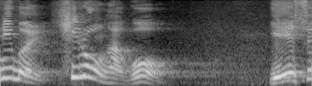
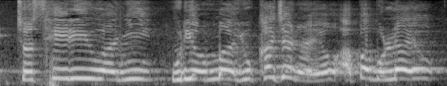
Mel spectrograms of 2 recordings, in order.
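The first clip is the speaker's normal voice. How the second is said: high, whining daughter act; 살로메; 6 semitones higher than usual. Acted. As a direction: complain to daddy in a raised girlish voice. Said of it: "이 살로메가". (높은 목소리로 아빠에게 칭얼대는 딸)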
